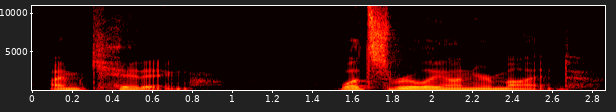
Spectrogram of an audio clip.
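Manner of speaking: relaxed mentor, gently probing; calm sensei voice. Acted. Kakashi voiced lower, softer.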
